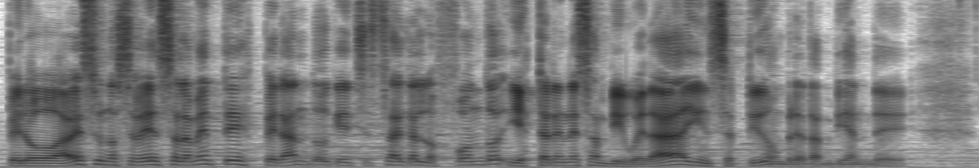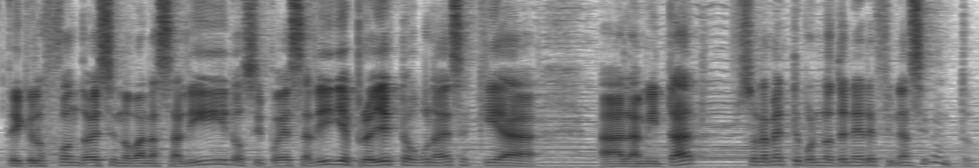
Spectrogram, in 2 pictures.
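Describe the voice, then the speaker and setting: A man's voice: on the high side, expressive, fairly quick, a bit bright, soft background music. A man hosting a conversational interview. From Chile. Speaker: interview host. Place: online video interview.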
